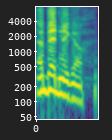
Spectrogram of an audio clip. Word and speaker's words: Abednego: Anyway, Abednego is how you pronounce that.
